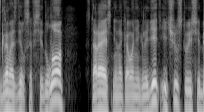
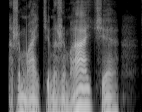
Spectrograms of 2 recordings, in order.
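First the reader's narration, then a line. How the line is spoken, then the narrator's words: Passionate whisper. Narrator (Russian): страстно шептал докладчик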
